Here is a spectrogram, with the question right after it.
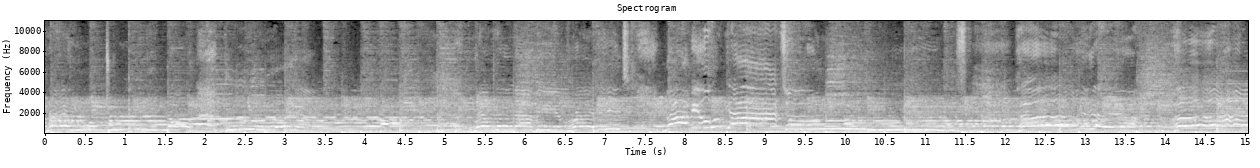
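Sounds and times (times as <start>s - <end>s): blues-rock band playing: 0.0s - 15.0s.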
